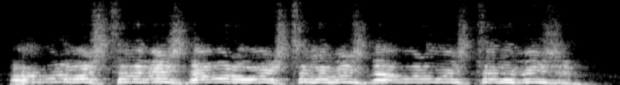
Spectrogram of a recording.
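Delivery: put-on rapid-fire, piercing tiny-boy chant; very high squeaky demand; screaming tantrum. A narrator's reading. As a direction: shriek it over and over. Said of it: "screaming and yelling".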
